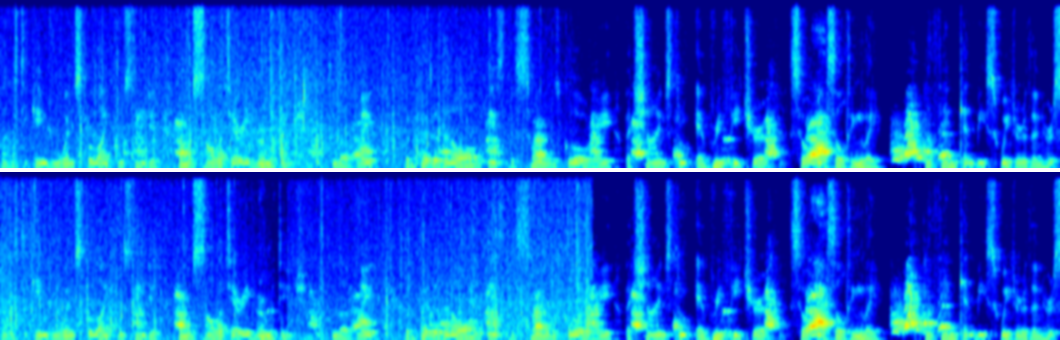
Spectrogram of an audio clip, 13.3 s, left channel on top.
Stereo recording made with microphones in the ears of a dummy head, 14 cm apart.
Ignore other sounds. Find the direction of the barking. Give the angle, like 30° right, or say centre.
40° right.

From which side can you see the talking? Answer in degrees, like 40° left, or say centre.
10° left.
